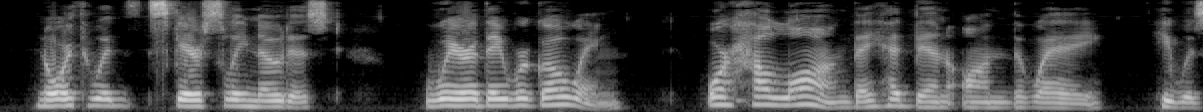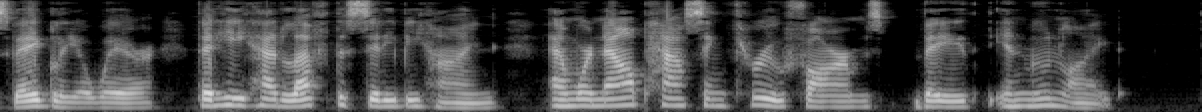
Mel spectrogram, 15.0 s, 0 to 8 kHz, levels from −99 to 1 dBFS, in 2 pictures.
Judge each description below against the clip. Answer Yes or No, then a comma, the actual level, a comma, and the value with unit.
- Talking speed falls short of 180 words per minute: Yes, average, 145 wpm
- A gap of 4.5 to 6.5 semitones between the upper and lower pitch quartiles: No, average, 3.9 semitones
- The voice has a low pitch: No, medium, 165 Hz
